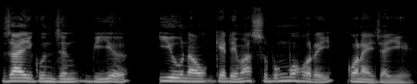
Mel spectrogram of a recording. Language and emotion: Bodo, neutral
